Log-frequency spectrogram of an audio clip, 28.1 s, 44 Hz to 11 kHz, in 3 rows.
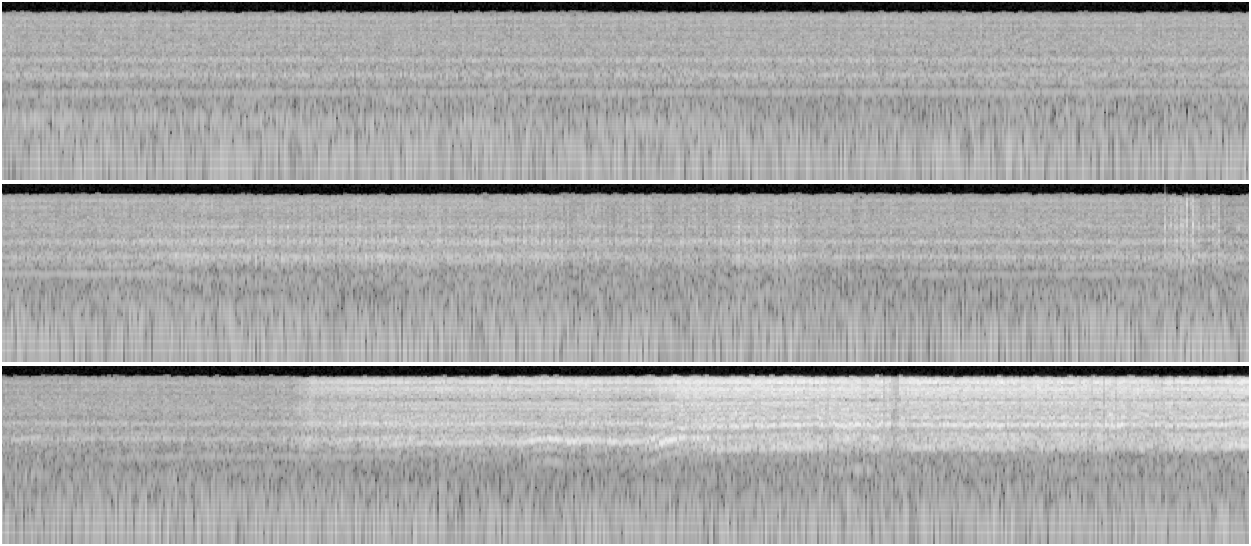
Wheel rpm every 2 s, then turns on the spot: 0, 0, 0, 0, 0, 10, 10, 10, 0, 10, 20, 70, 110, 110.
10-16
